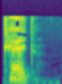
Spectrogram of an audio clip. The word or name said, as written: keg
